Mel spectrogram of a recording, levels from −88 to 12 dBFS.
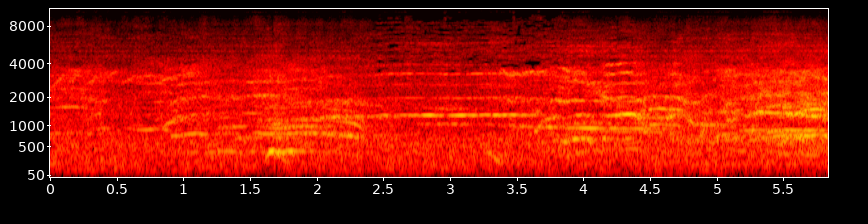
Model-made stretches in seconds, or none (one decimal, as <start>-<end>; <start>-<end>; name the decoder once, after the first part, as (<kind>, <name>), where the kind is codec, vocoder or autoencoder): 0.0-2.4 (autoencoder, DAC-VAE); 3.8-5.8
